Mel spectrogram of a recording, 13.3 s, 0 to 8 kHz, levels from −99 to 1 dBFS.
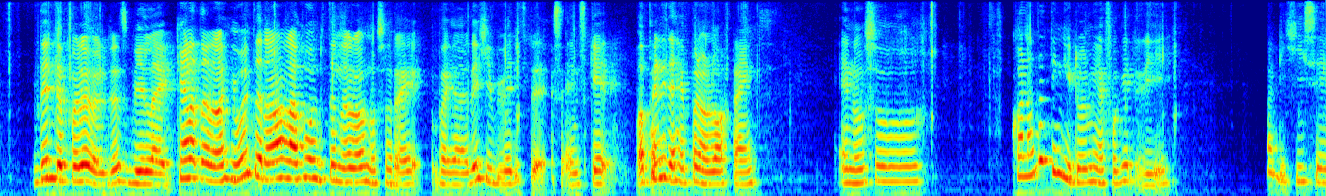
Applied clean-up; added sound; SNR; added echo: neural mask model RNNoise.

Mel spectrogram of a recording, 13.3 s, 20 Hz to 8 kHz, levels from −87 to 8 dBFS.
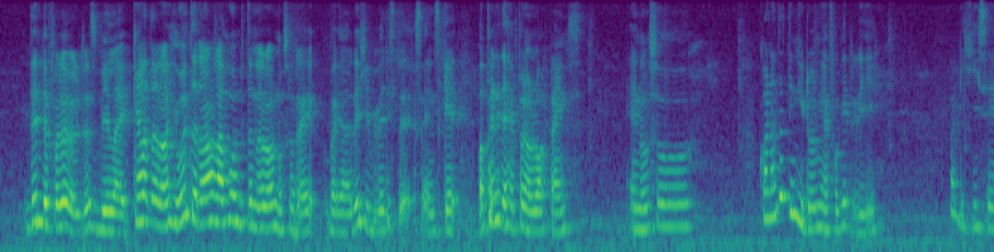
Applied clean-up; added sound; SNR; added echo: none; none; none; none.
